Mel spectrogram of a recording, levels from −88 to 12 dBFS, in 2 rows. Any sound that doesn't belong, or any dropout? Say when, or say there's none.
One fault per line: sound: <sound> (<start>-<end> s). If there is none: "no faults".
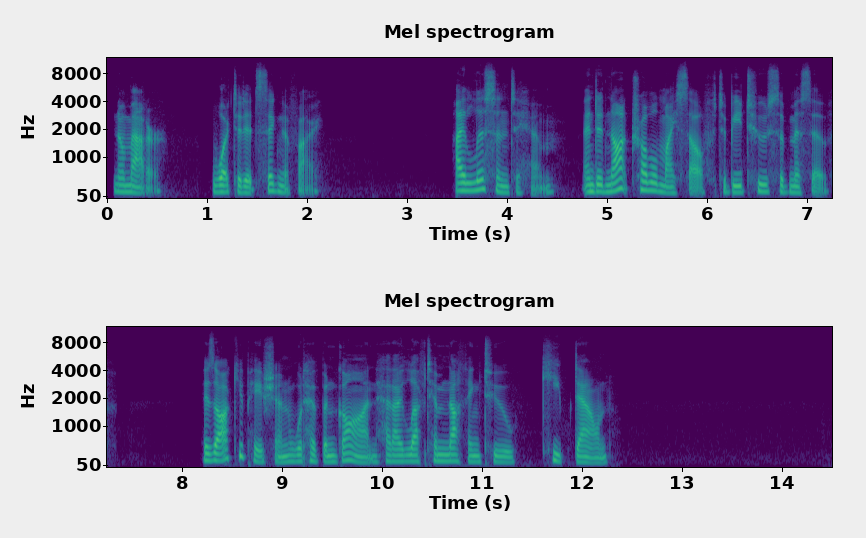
no faults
